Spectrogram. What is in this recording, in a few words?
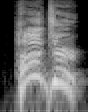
warn hunter, biker, survivor voice; Left 4 Dead 2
